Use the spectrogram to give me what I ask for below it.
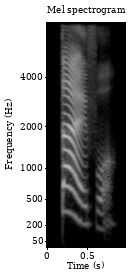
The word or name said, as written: dai4 fu5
